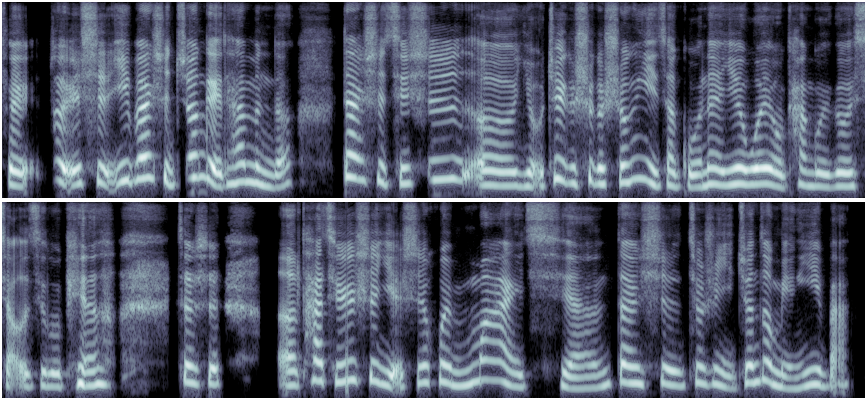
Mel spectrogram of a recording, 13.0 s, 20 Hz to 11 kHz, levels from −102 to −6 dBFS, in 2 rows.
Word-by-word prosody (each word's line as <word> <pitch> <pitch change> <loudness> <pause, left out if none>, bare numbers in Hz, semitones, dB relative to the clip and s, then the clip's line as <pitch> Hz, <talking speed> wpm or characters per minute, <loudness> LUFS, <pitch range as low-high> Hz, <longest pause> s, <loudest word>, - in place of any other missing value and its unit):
非。 - - +4
对， - - +4
是 485 - 0
一 315 - +1
般 355 +3 +7
是 - - -1
捐 365 +8 +1
给 305 - +8
他 285 +3 0
们 275 -7 0
的。 225 +8 -4 0.3
但 370 -3 +5
是 305 -2 -3
其 265 +1 -2
实， 340 +7 -3
呃， 230 -1 +2
有 225 0 -2
这 345 -1 +2
个 270 - -2
是 - - -3
个 260 - +4
生 285 +6 -1
意 275 -8 0
在 235 0 -2
国 210 +1 -2
内， 255 -1 +2
因 250 - +2
为 265 - +7
我 260 +1 +6
有 245 -4 +5
看 240 +4 -5
过 225 - -1
一 - - -3
个 225 0 +1
小 225 - -4
的 - - -2
纪 230 - -7
录 220 -1 -1
片。 255 +1 +1 0.5
就 290 -2 +2
是， 260 0 -1 0.4
呃， 240 0 0
它 320 +5 +2
其 295 -1 0
实 330 - +2
是 335 0 -2
也 230 - +1
是 280 +5 -3
会 285 0 -1
卖 280 -1 -1
钱， 205 +1 -5
但 285 -2 +3
是 250 -2 -2
就 275 +4 -4
是 260 0 -5
以 205 - -5
捐 285 +9 0
赠 305 -6 0
名 190 -3 -5
义 245 +3 -1
吧。 230 - -7
260 Hz, 285 characters per minute, -24 LUFS, 230-310 Hz, 0.5 s, 给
